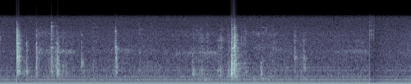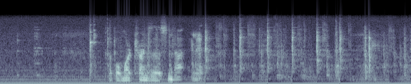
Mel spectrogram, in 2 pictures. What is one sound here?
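Metal tools clink and tap against metal parts.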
